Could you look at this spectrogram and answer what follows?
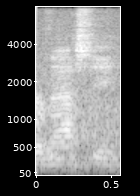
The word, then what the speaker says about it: Massey: I'm Chief Christopher Massey. Last name is spelled M-A-S-S-E-Y.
